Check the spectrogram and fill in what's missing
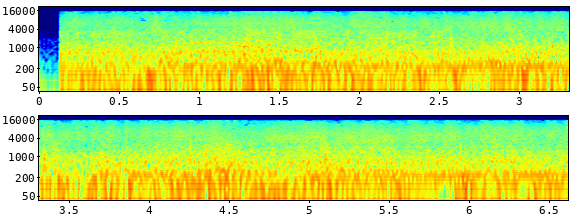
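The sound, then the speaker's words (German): A racing game car engine drones loudly and continuously, its pitch climbing and dipping as the revs shift, with no voices over it. “In den verdammten Kurven einfach voll einlenken, übelst auf die Bremse hauen, die Bande richtig fett andutschen und dann wieder Vollgas geben.”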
